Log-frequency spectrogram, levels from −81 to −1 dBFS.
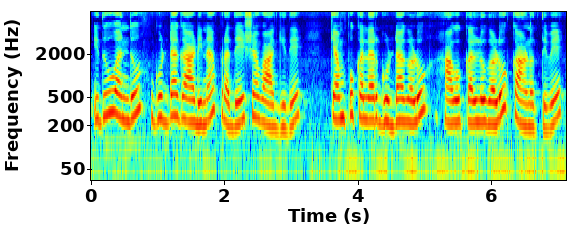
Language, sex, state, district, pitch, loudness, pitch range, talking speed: Kannada, female, Karnataka, Bidar, 245 Hz, -15 LUFS, 225-275 Hz, 85 wpm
